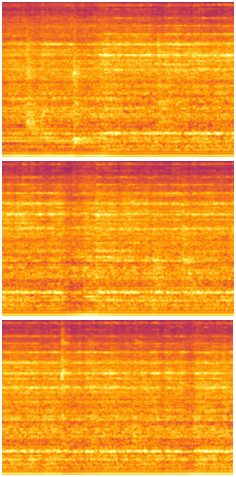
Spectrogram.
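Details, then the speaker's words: Standard (superior) vibratory feeder bowl running with parts: a loud, steady mains-rate buzz that gets faster and louder as the springs are cranked down, showing the bowl is under-tuned. It is being brought near its correct tuning. "getting tight you can hear that faster and faster it's under tuned the reason we know it's under tuned because as we crank it down and speeding up here getting louder"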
